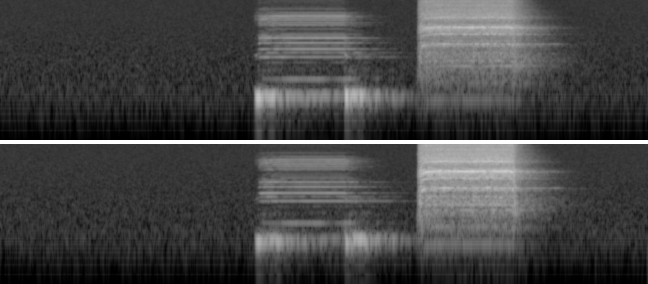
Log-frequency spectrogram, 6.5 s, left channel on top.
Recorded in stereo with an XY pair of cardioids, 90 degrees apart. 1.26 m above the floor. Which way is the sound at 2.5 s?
65° left.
